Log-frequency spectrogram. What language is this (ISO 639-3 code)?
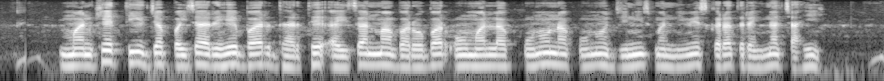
hne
